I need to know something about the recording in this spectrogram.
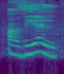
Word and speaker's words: avial: He named it अवियल, AVIAL। See children, the pronunciation in English is also given in the bracket, UHVIUL, अवियल।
